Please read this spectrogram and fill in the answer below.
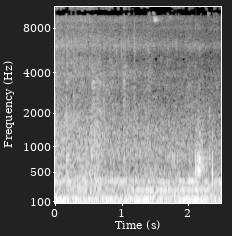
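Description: Steady low mechanical drone with a faint, even higher tone above it.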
